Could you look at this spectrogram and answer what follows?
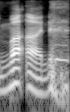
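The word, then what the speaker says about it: Muun: There's two U's. Mun. It's Ma'un. Ma'un.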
